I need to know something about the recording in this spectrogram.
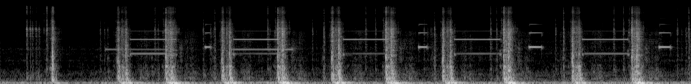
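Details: Toyota MMT semi-automatic gearbox, P0810, clutch actuator previously repaired: short whirs in quick pairs while the selector is cycled to reverse in clutch current graph mode, with current readings around -19 to -20; suspected clutch bushing fault, not the actuator.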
